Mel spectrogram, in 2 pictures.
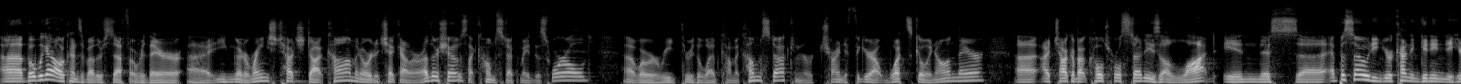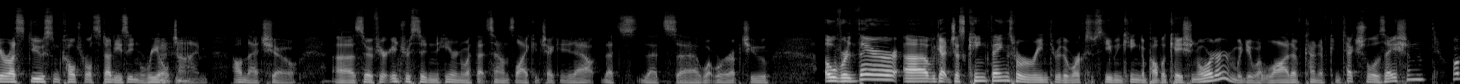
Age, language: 30-49, English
